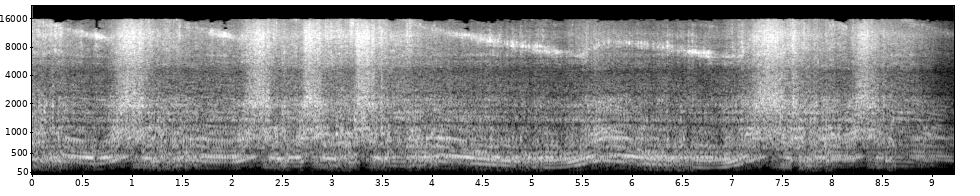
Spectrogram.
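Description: A supercar engine revving up and down again and again, its note swinging in pitch about once a second, fading out near the end.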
